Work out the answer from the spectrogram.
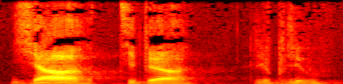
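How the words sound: It is said in a passing mood. The feeling is expressed as a current mood. "Звук настроения"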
